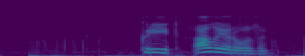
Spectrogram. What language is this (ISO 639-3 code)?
rus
